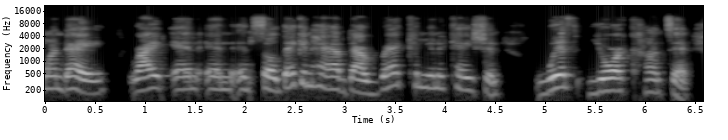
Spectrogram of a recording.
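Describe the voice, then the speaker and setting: A woman's animated tone at a fairly high pitch. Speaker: brand consultant giving a product demo. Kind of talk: sales pitch. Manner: fast.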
